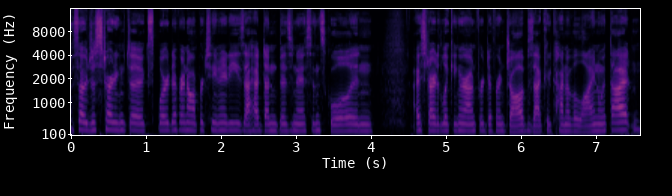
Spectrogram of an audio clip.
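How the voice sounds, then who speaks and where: In a very clean recording with a silent background, the speaker talks very fast in a flat monotone with a Canadian accent. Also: woman, medium pitch for a woman. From Mexico, moved to Canada as a child. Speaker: real estate professional. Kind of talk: casual podcast interview.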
